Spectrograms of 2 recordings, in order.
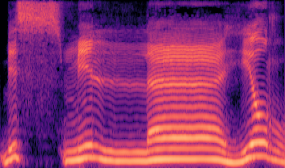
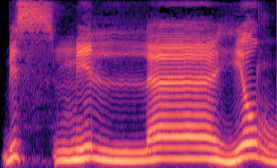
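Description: No difference in how they are said.

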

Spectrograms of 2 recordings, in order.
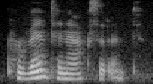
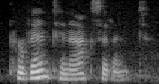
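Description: Both takes have the same delivery.

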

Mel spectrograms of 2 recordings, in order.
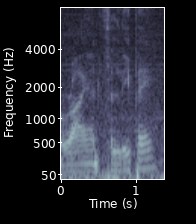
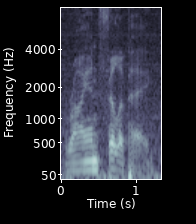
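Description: First: The surname is said in a French style. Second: The surname sounds like Philip, Canadian vowel. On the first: The speaker calls it wrong. "like French" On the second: The speaker calls it right. "his name is pronounced Philip with a Canadian A"

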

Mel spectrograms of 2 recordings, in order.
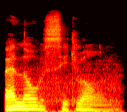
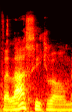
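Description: First: The name is said at a slower pace. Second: The name is said at a faster pace.

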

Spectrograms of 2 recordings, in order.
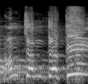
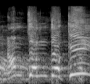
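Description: Both takes have the same delivery.

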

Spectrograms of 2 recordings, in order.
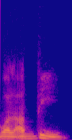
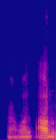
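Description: First: The word ends with a final i vowel. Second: The word ends on a consonant with no vowel. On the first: The speaker calls it wrong. "not wal ardi" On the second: The speaker calls it right.

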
